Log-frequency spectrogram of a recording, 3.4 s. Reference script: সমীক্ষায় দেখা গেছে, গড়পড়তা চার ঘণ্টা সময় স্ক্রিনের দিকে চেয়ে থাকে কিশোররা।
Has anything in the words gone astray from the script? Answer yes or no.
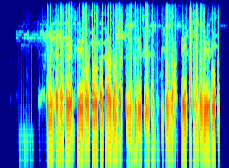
yes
